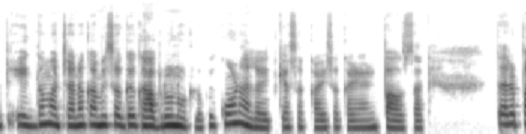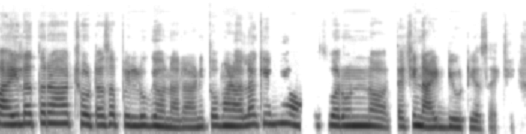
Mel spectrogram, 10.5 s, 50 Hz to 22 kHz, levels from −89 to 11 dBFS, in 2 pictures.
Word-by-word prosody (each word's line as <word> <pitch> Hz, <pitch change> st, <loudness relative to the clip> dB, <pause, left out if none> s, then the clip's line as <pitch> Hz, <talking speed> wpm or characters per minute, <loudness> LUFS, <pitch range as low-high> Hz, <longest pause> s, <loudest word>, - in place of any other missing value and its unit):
एकदम 255 Hz, +2 st, -3 dB
अचानक 245 Hz, 0 st, -2 dB
आम्ही 250 Hz, -1 st, +2 dB
सगळे 250 Hz, -1 st, -3 dB
घाबरून 235 Hz, +1 st, +3 dB
उठलो 210 Hz, -3 st, -4 dB
की 240 Hz, -, -7 dB
कोण 290 Hz, +1 st, -2 dB
आलं 225 Hz, -7 st, -1 dB
इतक्या 190 Hz, +1 st, -9 dB
सकाळी-सकाळी 190 Hz, -1 st, -12 dB
आणि 190 Hz, +1 st, -7 dB
पावसात? 185 Hz, -1 st, -6 dB, 0.8 s
तर 275 Hz, 0 st, -3 dB
पाहिलं, 270 Hz, +1 st, +4 dB
तर 300 Hz, -, +1 dB
हा 295 Hz, 0 st, +3 dB
छोटासा 260 Hz, -1 st, 0 dB
पिल्लू 240 Hz, -1 st, +2 dB
घेऊन 225 Hz, -3 st, +3 dB
आला. 195 Hz, 0 st, -3 dB
आणि 200 Hz, +2 st, -3 dB
तो 240 Hz, -, 0 dB
म्हणाला, 235 Hz, +2 st, +3 dB
की 285 Hz, -, -2 dB
“मी 295 Hz, -1 st, -1 dB
ऑफिसवरून” 240 Hz, 0 st, +2 dB, 0.3 s
त्याची 215 Hz, +3 st, 0 dB
नाईट 200 Hz, -3 st, +4 dB
ड्युटी 195 Hz, -2 st, -2 dB
असायची, 170 Hz, -, -13 dB
235 Hz, 175 wpm, -19 LUFS, 200-255 Hz, 0.8 s, पाहिलं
